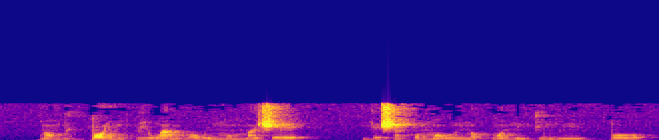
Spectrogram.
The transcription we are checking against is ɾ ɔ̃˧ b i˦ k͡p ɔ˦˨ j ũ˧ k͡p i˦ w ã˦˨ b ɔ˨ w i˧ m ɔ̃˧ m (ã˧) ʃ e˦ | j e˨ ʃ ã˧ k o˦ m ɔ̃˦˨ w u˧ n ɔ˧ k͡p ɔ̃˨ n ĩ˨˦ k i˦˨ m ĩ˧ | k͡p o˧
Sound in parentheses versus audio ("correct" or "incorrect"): correct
